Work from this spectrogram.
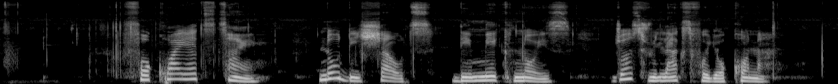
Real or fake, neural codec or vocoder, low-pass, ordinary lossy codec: fake; vocoder, 48 kHz, 128 mel bands, Vocos; none; none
